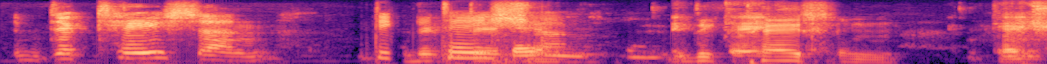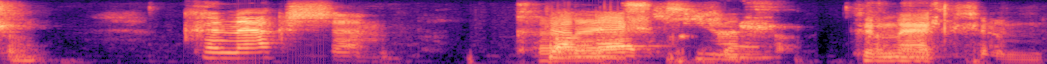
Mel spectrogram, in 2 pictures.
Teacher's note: So you're going to raise your voice to emphasize the second syllable.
